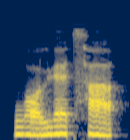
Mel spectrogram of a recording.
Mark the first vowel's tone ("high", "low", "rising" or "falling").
low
